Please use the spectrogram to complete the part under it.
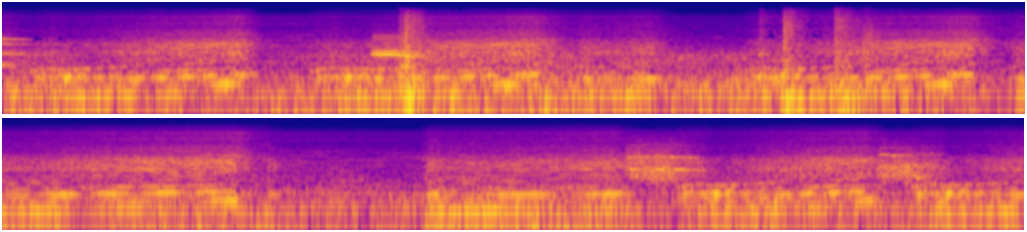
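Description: Video game car driving in Saints Row The Third, engine revving and shifting steadily throughout with repeated tire squeals, skids and a couple of sharp impact bangs, loud and continuous with no talk.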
